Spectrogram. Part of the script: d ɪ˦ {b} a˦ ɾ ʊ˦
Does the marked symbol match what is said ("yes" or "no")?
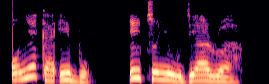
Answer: no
